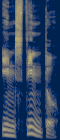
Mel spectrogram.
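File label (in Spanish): "instinto", Spanish, male; mekanta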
